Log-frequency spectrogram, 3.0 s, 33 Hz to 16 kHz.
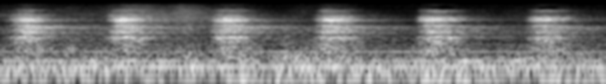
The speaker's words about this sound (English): The breathing pattern is to inhale and then exhale double the time. But we're going to use this rather than a long deep breath, more of a pattern of breathing. So we'll inhale for 3 sniffs and exhale in 6.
